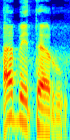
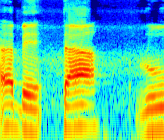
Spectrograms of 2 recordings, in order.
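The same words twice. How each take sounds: First: Said in the usual way. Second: আবে তা read, pause, then রু as a separate piece; syllables split apart by a pause; broken reading. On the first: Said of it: "কোথাও কোনো টান হবে না". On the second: Shown as a demonstration. Teacher shows students the wrong, broken reading. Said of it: "এভাবে করে আমরা পড়বো না".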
